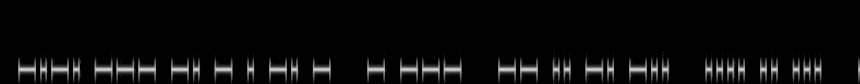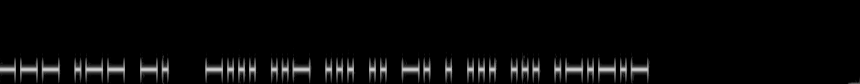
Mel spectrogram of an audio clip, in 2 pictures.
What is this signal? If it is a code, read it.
Morse code, heard as a keyed tone, about 22 wpm, 700 Hz. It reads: CONTENT TO MIND HIS OWN BUSINESS.
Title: Sentences from Top 1000 Words - Review Part 6 - 22wpm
